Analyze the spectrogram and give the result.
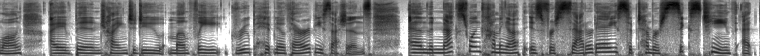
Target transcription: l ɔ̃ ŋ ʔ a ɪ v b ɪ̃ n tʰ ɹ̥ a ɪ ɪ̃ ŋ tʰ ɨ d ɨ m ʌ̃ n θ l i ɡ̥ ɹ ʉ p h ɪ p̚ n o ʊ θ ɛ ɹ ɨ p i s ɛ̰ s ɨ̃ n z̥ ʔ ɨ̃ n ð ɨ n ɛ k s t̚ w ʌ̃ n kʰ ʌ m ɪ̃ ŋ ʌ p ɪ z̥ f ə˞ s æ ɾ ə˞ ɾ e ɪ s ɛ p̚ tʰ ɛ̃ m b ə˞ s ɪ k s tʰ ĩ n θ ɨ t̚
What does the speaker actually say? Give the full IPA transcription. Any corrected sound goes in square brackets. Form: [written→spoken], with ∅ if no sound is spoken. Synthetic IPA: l ɔ̃ ŋ ʔ a ɪ v b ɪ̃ n tʰ ɹ̥ a ɪ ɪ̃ ŋ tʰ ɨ d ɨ m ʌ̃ n θ l i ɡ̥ ɹ ʉ p h ɪ p̚ n o ʊ θ ɛ ɹ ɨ p i s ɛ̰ [s→ʃ] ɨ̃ n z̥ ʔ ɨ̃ n ð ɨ n ɛ k s t̚ w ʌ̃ n kʰ ʌ m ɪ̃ ŋ ʌ p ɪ z̥ f ə˞ s æ ɾ ə˞ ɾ e ɪ s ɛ p̚ tʰ ɛ̃ m b ə˞ s ɪ k s tʰ ĩ n θ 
